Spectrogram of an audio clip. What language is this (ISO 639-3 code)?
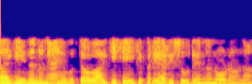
kan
